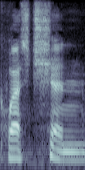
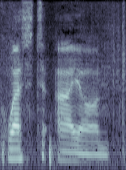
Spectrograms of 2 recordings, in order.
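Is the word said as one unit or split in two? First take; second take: one unit; split. First: The word is said smoothly as one unit. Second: The word is broken into two separate parts. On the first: "You say question" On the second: "You don't say it that way"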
